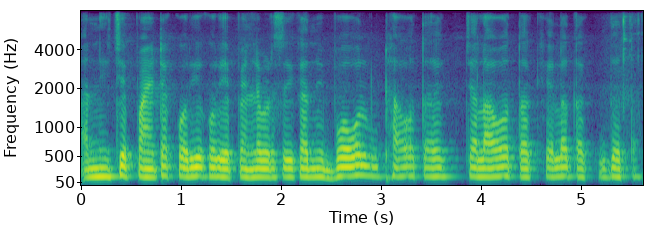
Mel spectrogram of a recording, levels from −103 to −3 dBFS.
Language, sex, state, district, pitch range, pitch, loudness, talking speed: Bhojpuri, female, Bihar, Muzaffarpur, 145-155 Hz, 150 Hz, -16 LUFS, 160 wpm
